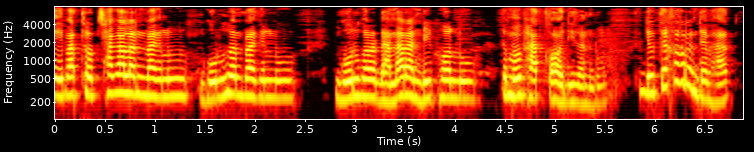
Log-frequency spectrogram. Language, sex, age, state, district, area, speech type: Assamese, female, 45-60, Assam, Barpeta, rural, spontaneous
